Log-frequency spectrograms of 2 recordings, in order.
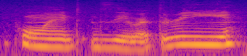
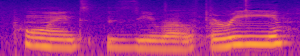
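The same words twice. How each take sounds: The two takes are said the same way.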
